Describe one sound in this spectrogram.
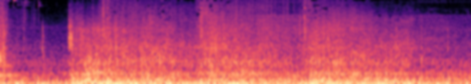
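A burst of fire roars and hisses.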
